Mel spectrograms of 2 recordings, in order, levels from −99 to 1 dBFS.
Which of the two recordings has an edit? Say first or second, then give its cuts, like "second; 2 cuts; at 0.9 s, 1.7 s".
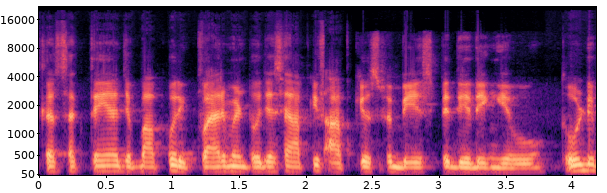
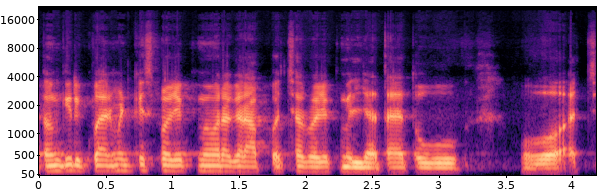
first; 1 cut; at 2.1 s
